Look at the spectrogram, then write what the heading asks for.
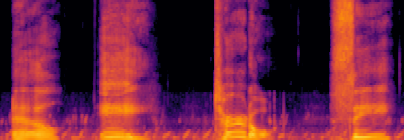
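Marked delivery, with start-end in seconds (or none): none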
